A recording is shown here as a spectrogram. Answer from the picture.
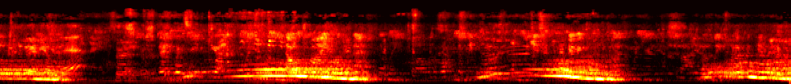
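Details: A lion returns a call started by another lion, as they do in the wild, with deep, moaning roars that swell and then fall away, repeated every few seconds.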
